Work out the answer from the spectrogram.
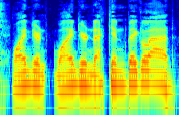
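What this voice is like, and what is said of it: Put-on Northern Irish accent. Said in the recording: “accent is from, is that Ireland or Scotland or? ... It's Northern Ireland. ... I picked up a wee bit of their accent.”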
